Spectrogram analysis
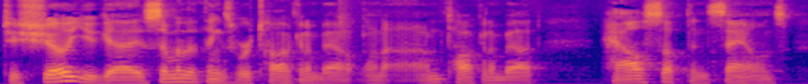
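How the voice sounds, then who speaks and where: Male product designer, fairly deep voice, informal explanatory presenter, enthusiastic and colloquial. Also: moderate pace.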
